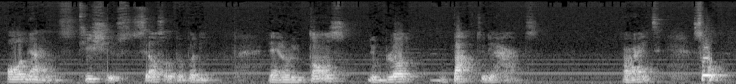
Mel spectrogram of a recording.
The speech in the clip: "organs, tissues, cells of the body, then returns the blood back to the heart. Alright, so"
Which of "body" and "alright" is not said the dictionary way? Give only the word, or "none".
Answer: alright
